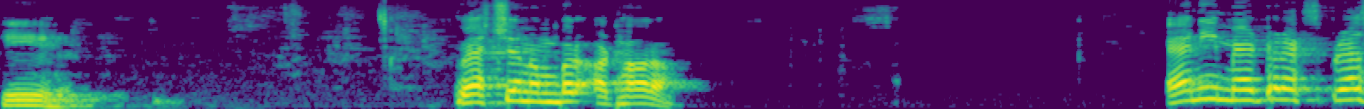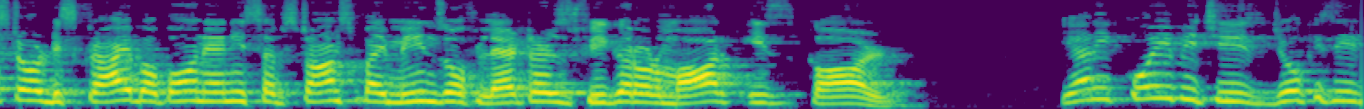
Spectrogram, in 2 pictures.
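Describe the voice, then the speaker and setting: A Pakistani-accented man teaching a law exam prep class, reading each question out slowly and then explaining it. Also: extremely high pitch, a little mellow. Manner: reads English questions slowly, explains in Urdu. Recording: slightly dull lo-fi audio.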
